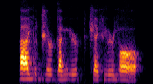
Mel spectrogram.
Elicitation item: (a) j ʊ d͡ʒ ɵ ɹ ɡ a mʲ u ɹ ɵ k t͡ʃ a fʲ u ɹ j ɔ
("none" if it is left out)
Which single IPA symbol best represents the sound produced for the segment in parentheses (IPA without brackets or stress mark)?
a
